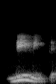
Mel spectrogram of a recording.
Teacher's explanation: Esdrújula, acento en la antepenúltima sílaba.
